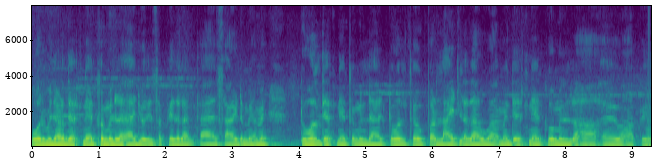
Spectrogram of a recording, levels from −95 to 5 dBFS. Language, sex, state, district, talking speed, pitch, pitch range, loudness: Hindi, male, Punjab, Fazilka, 140 wpm, 150 Hz, 150-155 Hz, -16 LUFS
